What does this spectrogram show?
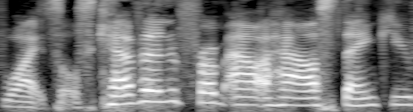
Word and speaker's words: Wetzel: shout-out to Kevin Wetzel I always want to say actually it's white so sorry I want to say it's white soul or what soul rhymes with pretzel and that's not it's white souls Kevin from outhouse thank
